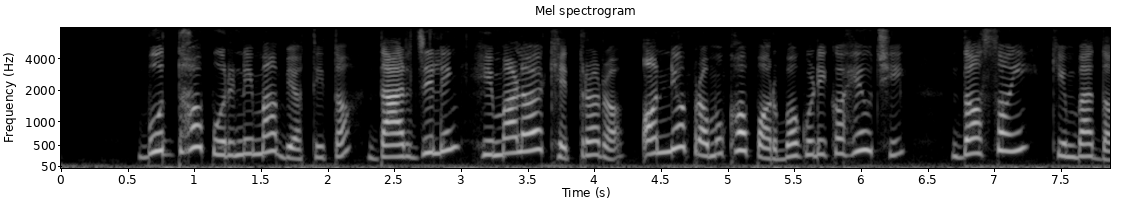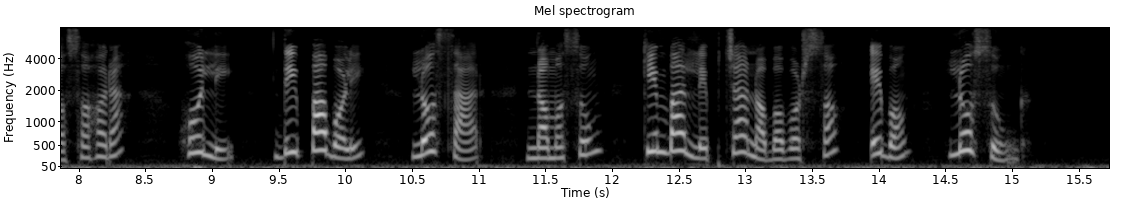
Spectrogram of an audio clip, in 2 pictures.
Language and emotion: Odia, neutral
